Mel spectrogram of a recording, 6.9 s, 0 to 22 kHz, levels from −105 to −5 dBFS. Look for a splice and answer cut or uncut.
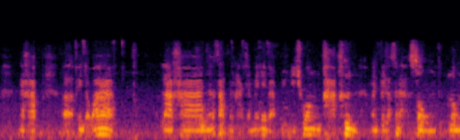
uncut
